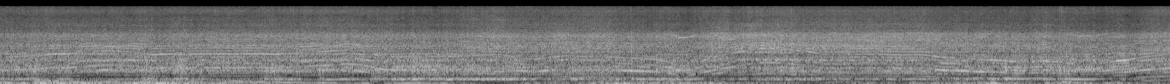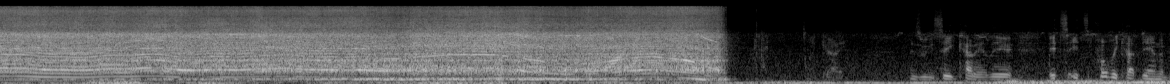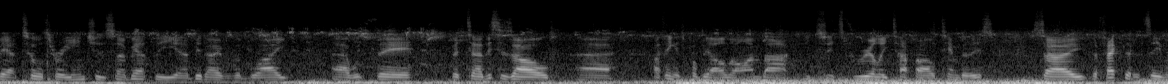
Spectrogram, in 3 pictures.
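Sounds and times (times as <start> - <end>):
chainsaw cutting hard wood: 0.0 - 19.0.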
